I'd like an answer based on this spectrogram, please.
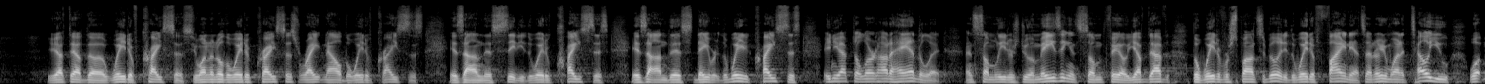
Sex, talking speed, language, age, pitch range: male, 305 wpm, English, 40-59, 125-175 Hz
